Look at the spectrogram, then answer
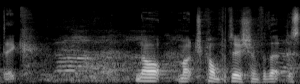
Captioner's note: audience laughs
